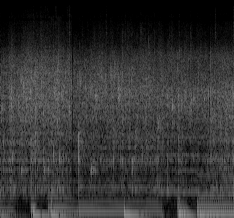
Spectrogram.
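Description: Green chillies and onions fry in oil with spices, giving a steady close sizzle beneath a series of low, sliding tonal scrapes and bumps from stirring.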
